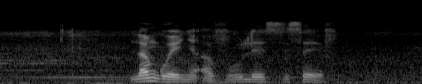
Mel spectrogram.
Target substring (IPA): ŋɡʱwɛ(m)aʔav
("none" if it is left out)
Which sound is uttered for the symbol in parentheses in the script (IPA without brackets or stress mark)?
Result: ɲ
